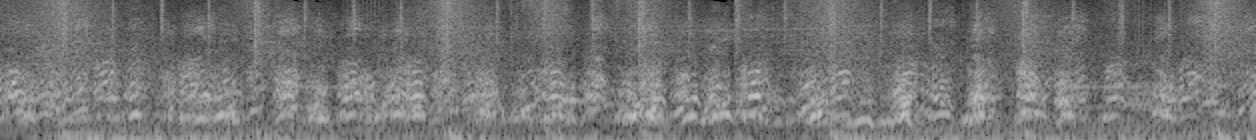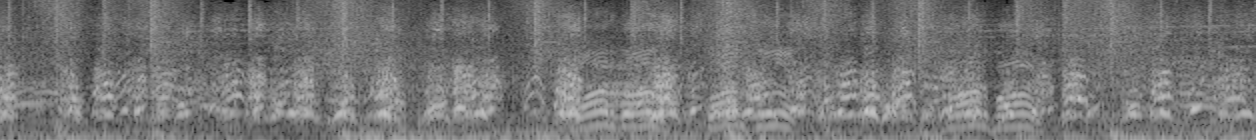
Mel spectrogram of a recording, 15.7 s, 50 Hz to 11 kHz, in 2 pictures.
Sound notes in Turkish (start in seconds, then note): 8.4 Havlama sesleri ve tansiyon müziği sesi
